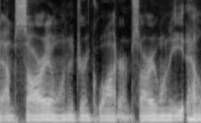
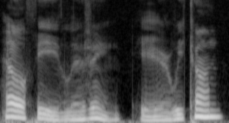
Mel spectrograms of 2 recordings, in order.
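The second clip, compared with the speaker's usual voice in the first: stretched-out slow mock announcement; slow mock hype; much slower than usual. Repeating his catchphrase to the guys, slow and hammed-up. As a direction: draw it out like a slogan.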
